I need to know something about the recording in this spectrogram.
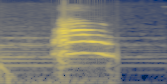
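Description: A single clear cat meow, fairly loud, with a slightly falling, drawn-out tone lasting about half a second over a faint low background hum.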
